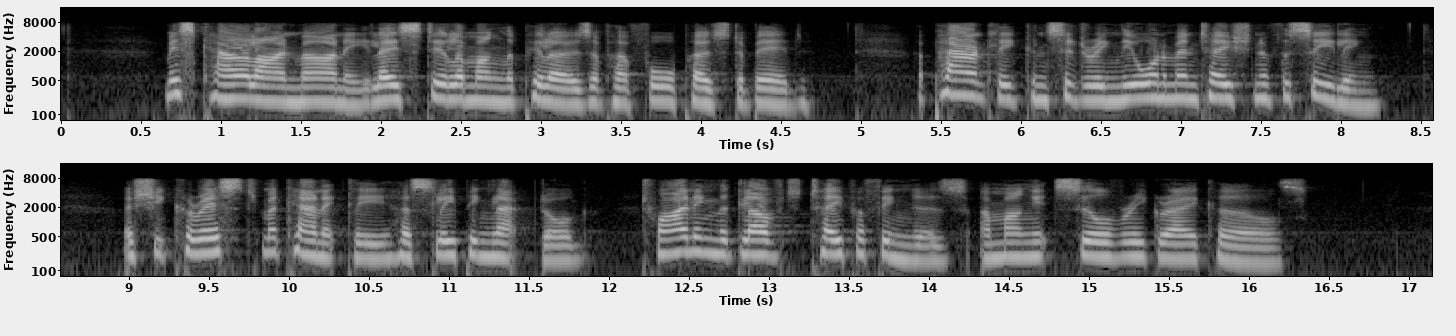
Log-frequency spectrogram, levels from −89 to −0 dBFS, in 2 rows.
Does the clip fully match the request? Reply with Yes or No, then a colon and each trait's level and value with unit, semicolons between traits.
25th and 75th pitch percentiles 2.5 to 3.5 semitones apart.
Yes: average, 3.2 semitones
